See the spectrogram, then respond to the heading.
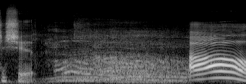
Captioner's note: audience exclaiming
